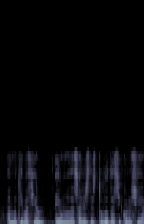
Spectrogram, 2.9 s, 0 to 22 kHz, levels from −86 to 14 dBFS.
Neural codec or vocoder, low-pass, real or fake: codec, 44.1 kHz, 7.8 kbps, DAC; 7.2 kHz; fake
